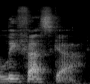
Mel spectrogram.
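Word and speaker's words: Liffeska: settled on so that little town is called lee fesca and again with this one i messed around with how it's spelled so that one i spelled l-i-f-f-e-s-k-a with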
